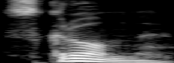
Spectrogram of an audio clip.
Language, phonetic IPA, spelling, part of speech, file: Russian, [ˈskromnə], скромно, adverb / adjective, Ru-скромно.ogg
- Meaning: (adverb) 1. decently, modestly, discreetly 2. humbly 3. moderately, slightly; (adjective) short neuter singular of скро́мный (skrómnyj)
